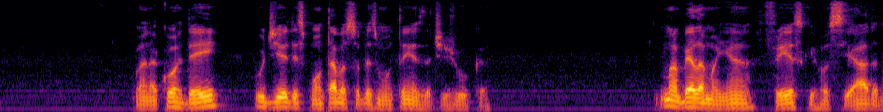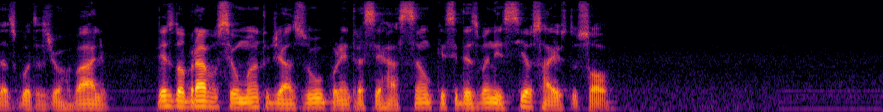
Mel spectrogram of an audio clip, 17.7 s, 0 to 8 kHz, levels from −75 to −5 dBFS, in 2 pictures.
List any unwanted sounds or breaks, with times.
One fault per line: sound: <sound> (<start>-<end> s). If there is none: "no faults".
no faults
